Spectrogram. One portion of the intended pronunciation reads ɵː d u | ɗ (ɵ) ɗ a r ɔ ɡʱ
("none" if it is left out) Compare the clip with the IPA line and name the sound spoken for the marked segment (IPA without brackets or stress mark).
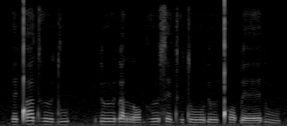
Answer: ɵː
